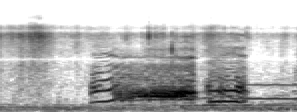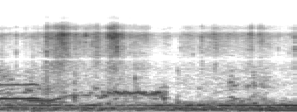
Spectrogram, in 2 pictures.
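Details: Rooster among backyard chickens foraging through pine needles and leaves for bugs, worms and pecans gives a loud two-part crow, a harsh burst then a shorter one, trailing into long, level notes over low background clucking.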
